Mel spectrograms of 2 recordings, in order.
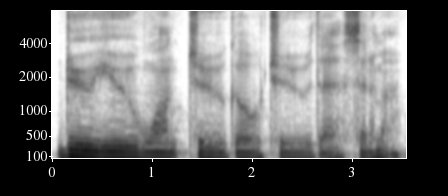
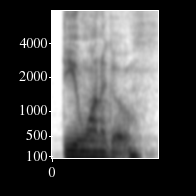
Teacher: Want to go sounds like one word, want to go, because you're connecting all the speech up. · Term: connected speech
